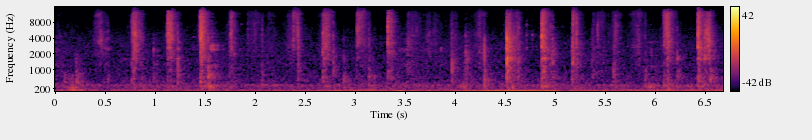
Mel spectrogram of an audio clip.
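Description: Tarot cards being shuffled by hand: an irregular run of many quick, crisp flicks and snaps, over a faint low steady hum.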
